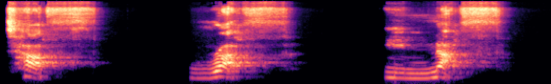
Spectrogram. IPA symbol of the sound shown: ʌf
